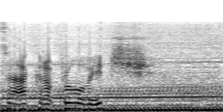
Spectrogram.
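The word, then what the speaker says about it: Akrapovič: was corrected on that it's akic akic yeah akic with a hard R and uh CH sound at the end so I want to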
